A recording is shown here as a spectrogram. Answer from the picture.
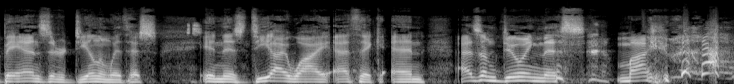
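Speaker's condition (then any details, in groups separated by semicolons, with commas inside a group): No condition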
